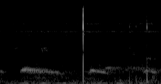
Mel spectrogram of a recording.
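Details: A captive spotted dove in a breeding aviary in Ba Vì, Hanoi, possibly a bird practising its coo, gives two soft, low coos, each a gently falling hum under half a second, with a sharp click between them.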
